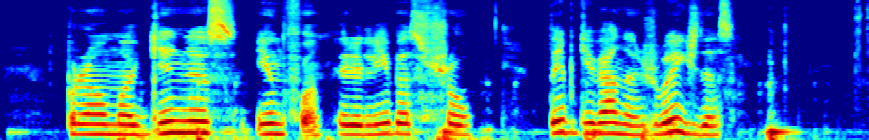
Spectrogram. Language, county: Lithuanian, Vilnius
